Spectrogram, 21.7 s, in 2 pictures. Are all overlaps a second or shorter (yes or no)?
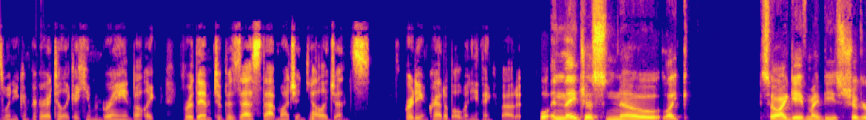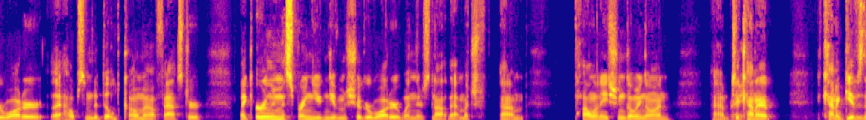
yes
